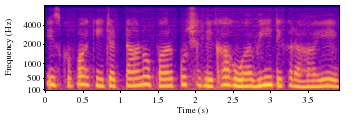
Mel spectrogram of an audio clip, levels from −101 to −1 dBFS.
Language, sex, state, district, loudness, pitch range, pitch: Hindi, female, Madhya Pradesh, Bhopal, -15 LUFS, 225-265 Hz, 240 Hz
